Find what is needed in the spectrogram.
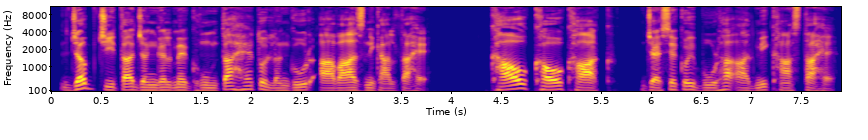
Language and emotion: Urdu, neutral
